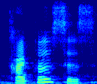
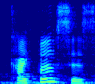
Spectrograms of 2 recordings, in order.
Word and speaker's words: kyphosis: can cause severe diarrhea kyphosis is an abnormal curvature of the spine you want to note that pH in kyphosis is pronounced with the F sound and finally quadriplegic means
